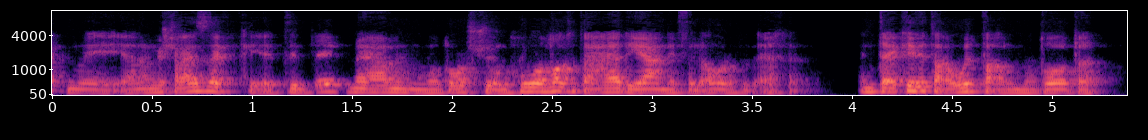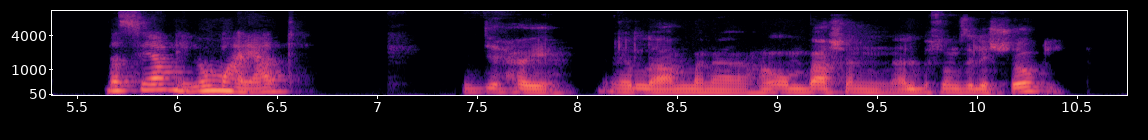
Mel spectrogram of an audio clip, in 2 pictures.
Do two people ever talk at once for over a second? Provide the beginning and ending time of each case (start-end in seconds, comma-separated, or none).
none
